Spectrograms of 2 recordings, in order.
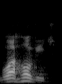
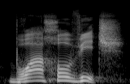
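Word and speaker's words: Błachowicz: Is it, now tell me if I'm right or wrong, Blachowicz? Yes, almost perfect. Almost perfect. Blachowicz. Blachowicz. Yes, now it's good. Blachowicz.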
